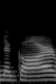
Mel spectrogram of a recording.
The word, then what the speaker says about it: Nagar: I'm Nagar, rhymes with guitar, a little bit of a strange name for you.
